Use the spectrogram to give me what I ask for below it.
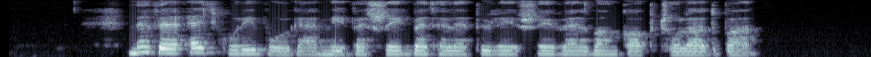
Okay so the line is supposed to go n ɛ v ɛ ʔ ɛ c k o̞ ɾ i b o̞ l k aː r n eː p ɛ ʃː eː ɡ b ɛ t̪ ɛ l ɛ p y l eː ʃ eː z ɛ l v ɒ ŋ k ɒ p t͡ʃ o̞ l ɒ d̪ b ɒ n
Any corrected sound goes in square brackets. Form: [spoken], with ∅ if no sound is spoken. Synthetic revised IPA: n ɛ v ɛ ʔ ɛ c k o̞ ɾ i b o̞ l [ɡ] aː r n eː p ɛ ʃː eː ɡ b ɛ t̪ ɛ l ɛ p y l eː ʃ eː [v] ɛ l v ɒ ŋ k ɒ p t͡ʃ o̞ l ɒ d̪ b ɒ n

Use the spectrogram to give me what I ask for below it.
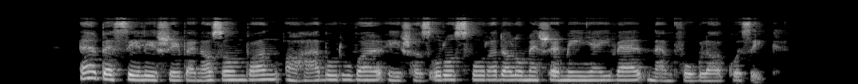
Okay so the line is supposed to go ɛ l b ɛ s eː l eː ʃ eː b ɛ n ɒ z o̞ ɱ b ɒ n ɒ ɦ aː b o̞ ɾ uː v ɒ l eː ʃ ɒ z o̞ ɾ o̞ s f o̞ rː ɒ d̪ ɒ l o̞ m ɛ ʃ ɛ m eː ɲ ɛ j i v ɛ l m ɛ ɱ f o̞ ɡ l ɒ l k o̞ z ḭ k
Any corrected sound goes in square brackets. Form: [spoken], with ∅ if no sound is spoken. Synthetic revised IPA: ɛ l b ɛ s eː l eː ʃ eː b ɛ n ɒ z o̞ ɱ b ɒ n ɒ ɦ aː b o̞ ɾ uː v ɒ l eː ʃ ɒ z o̞ ɾ o̞ s f o̞ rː ɒ d̪ ɒ l o̞ m ɛ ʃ ɛ m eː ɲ ɛ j i v ɛ l [n] ɛ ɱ f o̞ ɡ l ɒ l k o̞ z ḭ k

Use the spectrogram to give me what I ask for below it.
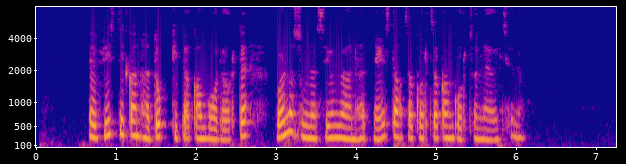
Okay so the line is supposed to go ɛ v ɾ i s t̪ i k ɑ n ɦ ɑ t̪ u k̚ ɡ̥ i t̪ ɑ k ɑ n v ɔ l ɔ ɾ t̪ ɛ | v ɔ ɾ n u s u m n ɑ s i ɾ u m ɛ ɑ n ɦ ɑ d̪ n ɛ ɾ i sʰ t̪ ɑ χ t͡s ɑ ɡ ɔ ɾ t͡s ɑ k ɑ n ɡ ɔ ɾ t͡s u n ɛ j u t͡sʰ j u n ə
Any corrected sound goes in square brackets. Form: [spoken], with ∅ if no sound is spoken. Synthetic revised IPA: ɛ v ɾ i s t̪ i k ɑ n ɦ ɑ t̪ u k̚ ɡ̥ i t̪ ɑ k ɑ n v ɔ l ɔ ɾ t̪ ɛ | v ɔ ɾ n u s u m n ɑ s i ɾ u m ɛ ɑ n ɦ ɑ [t̪] n ɛ ɾ i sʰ t̪ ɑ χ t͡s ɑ ɡ ɔ ɾ t͡s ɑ k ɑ n ɡ ɔ ɾ t͡s u n ɛ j u t͡sʰ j u n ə

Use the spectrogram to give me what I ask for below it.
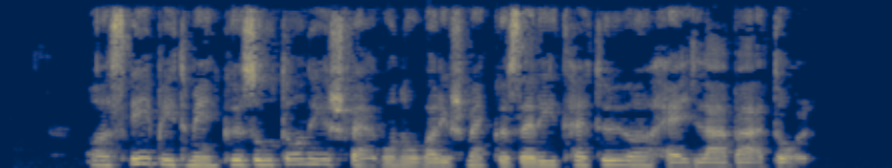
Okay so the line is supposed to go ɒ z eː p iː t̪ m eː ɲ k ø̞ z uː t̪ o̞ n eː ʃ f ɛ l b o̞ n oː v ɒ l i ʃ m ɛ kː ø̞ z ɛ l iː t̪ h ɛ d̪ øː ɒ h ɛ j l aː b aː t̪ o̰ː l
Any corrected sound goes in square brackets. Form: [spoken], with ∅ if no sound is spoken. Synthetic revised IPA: ɒ z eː p iː t̪ m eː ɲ k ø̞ z uː t̪ o̞ n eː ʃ f ɛ l [v] o̞ n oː v ɒ l i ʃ m ɛ kː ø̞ z ɛ l iː t̪ h ɛ [t̪] øː ɒ h ɛ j l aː b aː t̪ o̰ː l

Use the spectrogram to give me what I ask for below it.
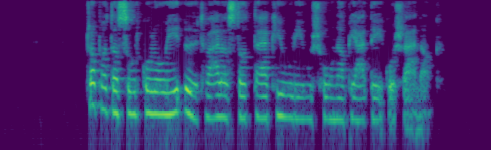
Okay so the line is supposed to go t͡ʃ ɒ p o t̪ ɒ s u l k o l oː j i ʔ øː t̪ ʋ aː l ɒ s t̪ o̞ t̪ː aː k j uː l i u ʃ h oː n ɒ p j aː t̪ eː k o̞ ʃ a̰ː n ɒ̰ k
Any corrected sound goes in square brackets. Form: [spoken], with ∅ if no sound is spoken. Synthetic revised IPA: t͡ʃ ɒ p [ɒ] t̪ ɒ s u [r] k o l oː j i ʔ øː t̪ ʋ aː l ɒ s t̪ o̞ t̪ː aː k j uː l i u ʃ h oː n ɒ p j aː t̪ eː k o̞ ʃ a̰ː n ɒ̰ k

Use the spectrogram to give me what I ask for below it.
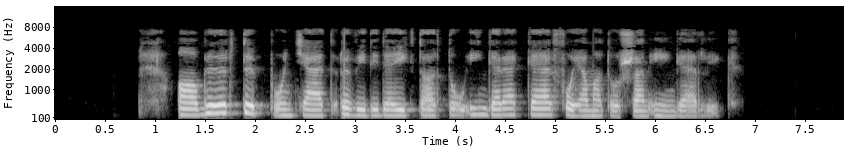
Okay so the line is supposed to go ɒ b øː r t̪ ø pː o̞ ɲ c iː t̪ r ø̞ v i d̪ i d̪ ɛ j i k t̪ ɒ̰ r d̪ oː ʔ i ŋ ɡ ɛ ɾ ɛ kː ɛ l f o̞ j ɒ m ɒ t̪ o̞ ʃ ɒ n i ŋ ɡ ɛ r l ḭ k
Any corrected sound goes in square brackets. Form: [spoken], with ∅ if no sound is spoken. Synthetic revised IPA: ɒ b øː r t̪ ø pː o̞ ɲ c [aː] t̪ r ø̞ v i d̪ i d̪ ɛ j i k t̪ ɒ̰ r [t̪] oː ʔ i ŋ ɡ ɛ ɾ ɛ kː ɛ l f o̞ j ɒ m ɒ t̪ o̞ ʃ ɒ n i ŋ ɡ ɛ r l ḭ k

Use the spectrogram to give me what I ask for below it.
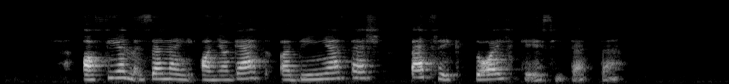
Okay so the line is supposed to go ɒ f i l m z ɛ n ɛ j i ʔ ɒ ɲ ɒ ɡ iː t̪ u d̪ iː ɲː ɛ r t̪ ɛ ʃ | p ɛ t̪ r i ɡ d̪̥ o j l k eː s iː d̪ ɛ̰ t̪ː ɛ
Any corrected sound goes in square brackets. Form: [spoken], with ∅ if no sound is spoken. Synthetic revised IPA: ɒ f i l m z ɛ n ɛ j i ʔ ɒ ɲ ɒ ɡ [aː] t̪ [ɒ] d̪ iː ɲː ɛ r t̪ ɛ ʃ | p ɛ t̪ r i ɡ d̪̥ o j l k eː s iː [t̪] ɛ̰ t̪ː ɛ

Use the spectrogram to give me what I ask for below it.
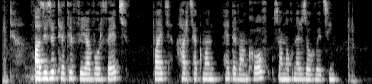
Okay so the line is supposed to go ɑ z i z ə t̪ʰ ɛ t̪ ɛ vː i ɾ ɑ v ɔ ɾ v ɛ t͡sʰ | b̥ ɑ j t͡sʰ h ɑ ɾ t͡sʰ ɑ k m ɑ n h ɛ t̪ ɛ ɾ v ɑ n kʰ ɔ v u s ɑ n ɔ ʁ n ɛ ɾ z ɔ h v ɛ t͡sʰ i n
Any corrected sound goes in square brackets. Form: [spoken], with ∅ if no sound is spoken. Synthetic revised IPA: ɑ z i z ə t̪ʰ ɛ [t̪ʰ] ɛ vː i ɾ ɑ v ɔ ɾ v ɛ t͡sʰ | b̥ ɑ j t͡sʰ h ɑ ɾ t͡sʰ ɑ k m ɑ n h ɛ t̪ ɛ [∅] v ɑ [ŋ] kʰ ɔ v u s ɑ n ɔ ʁ n ɛ ɾ z ɔ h v ɛ t͡sʰ i n

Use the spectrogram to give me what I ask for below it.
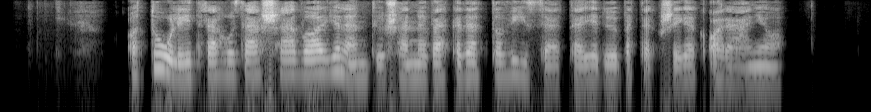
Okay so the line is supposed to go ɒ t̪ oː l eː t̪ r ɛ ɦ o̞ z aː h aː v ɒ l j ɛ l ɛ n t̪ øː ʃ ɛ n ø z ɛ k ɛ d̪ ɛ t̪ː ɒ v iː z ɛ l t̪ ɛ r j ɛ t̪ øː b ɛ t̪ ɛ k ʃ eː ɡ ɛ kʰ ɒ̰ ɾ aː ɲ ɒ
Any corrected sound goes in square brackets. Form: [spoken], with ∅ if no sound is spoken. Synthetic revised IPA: ɒ t̪ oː l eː t̪ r ɛ ɦ o̞ z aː [ʃ] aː v ɒ l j ɛ l ɛ n t̪ øː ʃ ɛ [nː] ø [v] ɛ k ɛ d̪ ɛ t̪ː ɒ v iː [zː] ɛ l t̪ ɛ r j ɛ [d̪] øː b ɛ t̪ ɛ k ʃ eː ɡ ɛ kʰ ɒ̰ ɾ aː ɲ ɒ

